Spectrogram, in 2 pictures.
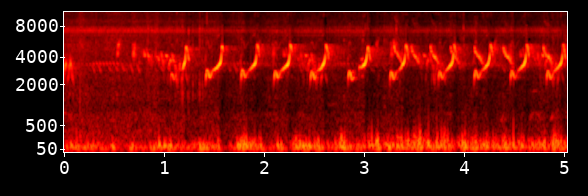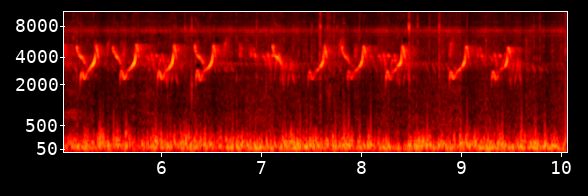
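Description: A bird calling a quick run of short high chirps, about three a second, that thin out over the last few seconds, over a steady low rumble.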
